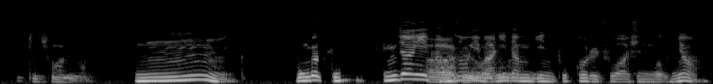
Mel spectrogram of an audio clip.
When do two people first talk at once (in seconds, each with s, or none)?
4.2 s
